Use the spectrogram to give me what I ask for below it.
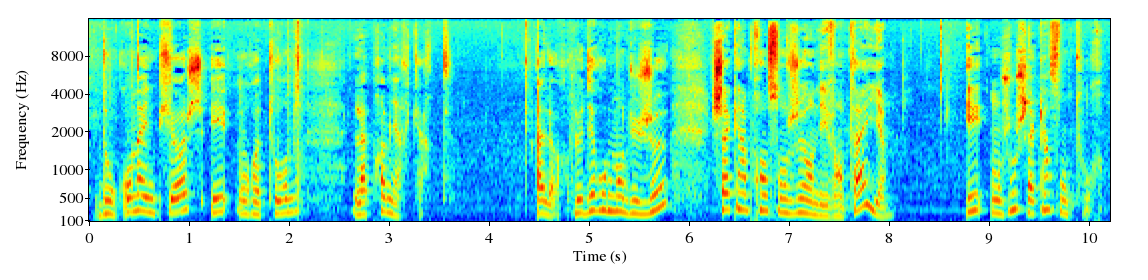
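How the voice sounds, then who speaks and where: A woman explaining and demonstrating an educational card game, in a hesitant, explanatory way with many filler pauses. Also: on the high side, dark tone.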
